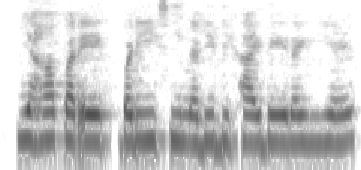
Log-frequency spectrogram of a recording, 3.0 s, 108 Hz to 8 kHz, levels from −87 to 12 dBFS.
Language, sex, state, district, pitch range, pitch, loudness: Hindi, female, Uttarakhand, Uttarkashi, 220-235 Hz, 225 Hz, -34 LUFS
